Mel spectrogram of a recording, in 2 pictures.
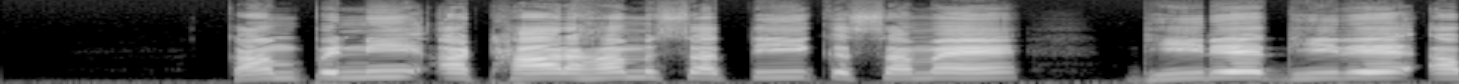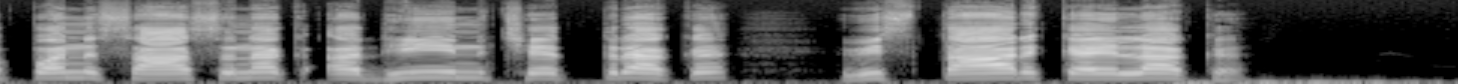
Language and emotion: Maithili, neutral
